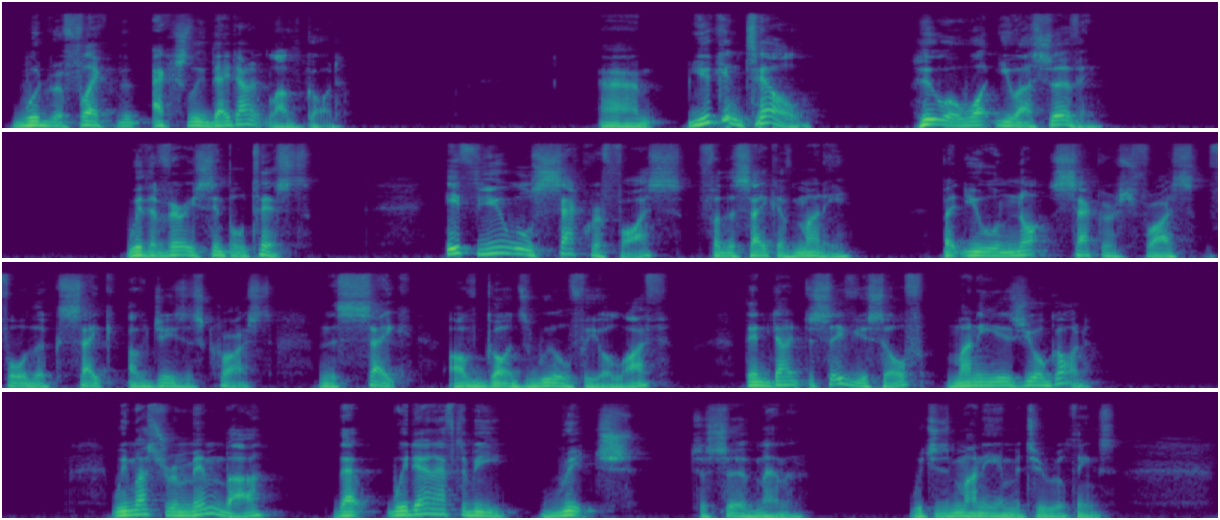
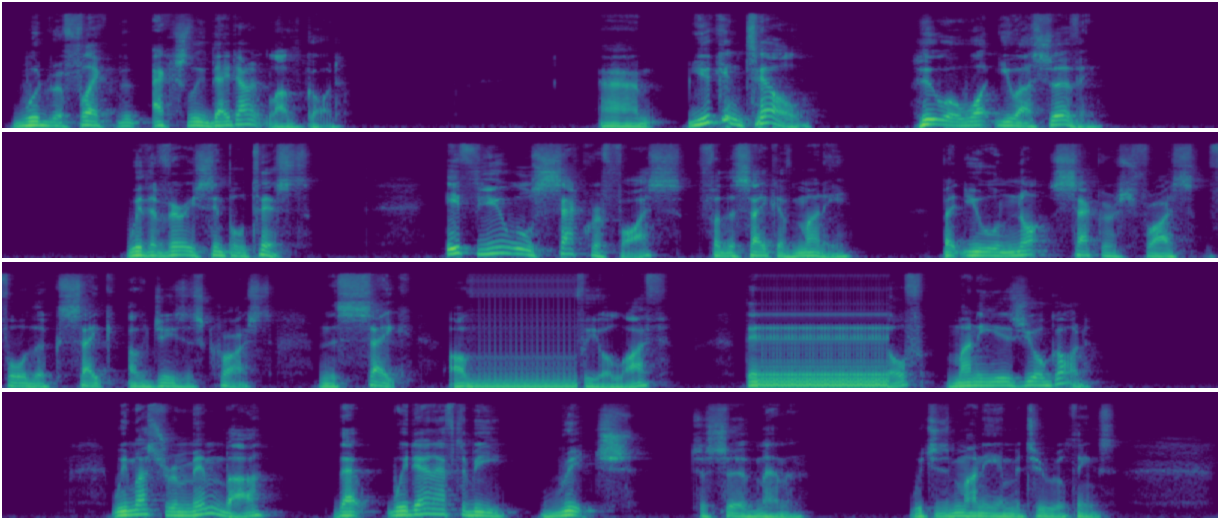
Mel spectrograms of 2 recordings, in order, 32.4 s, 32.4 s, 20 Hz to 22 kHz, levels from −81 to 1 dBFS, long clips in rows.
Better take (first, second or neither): first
